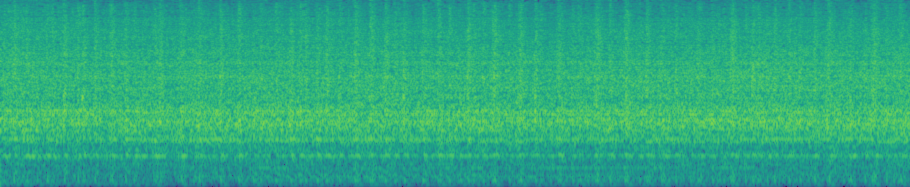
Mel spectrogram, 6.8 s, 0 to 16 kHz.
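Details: Polaris 488 two-stroke snowmobile after the seized engine was freed, the carbs cleaned and a hidden jet cleared, restarted with dry carbs; it idles with a fast, even burble at a steady speed and no misses or surges, and sounds great.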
